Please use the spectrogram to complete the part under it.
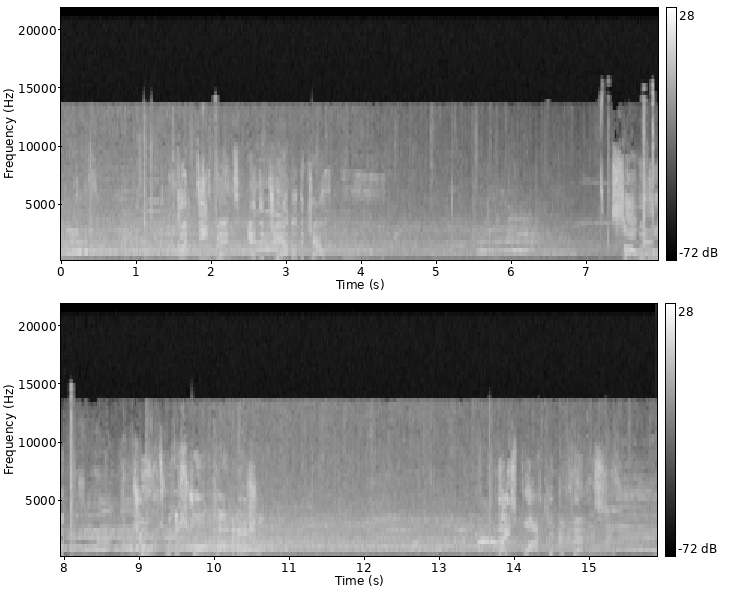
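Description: A crowd roars.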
